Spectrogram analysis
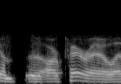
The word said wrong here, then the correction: Arpaio: Um, Sheriff Arpaio, definitely. Arpaio, thank you for pronouncing that for me.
